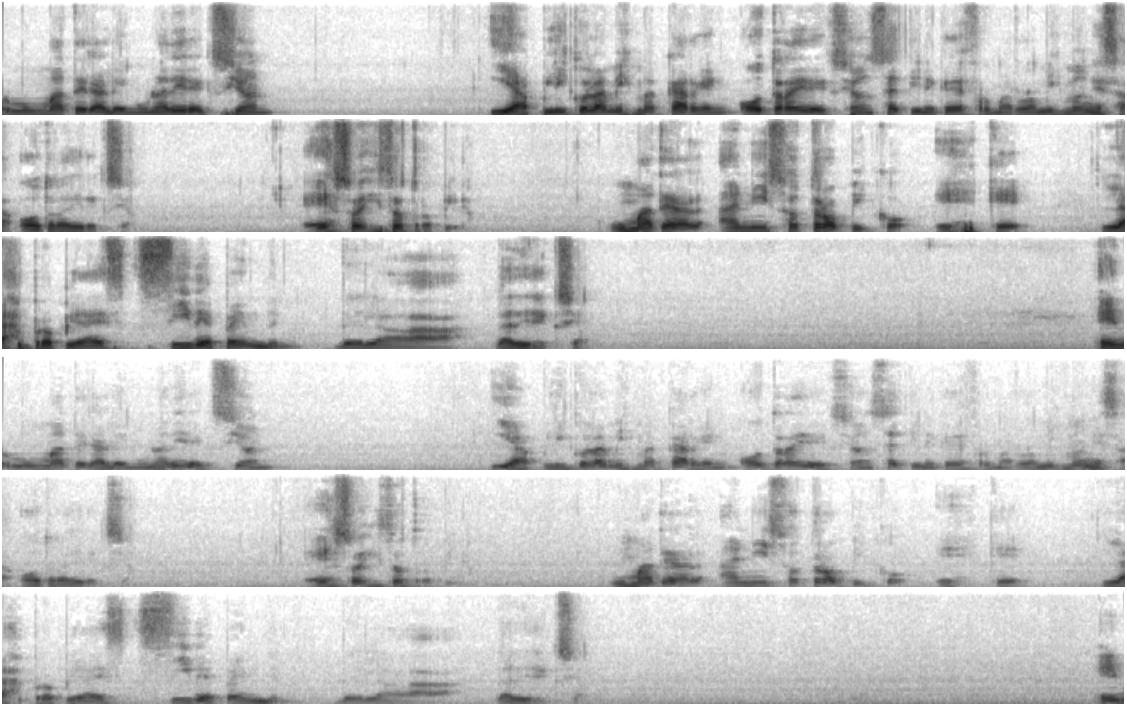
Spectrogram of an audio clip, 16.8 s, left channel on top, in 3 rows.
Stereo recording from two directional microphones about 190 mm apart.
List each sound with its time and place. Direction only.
0.2 s speech: 40° left (ahead or behind)
2.4 s speech: 40° left (ahead or behind)
8.7 s speech: 40° left (ahead or behind)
